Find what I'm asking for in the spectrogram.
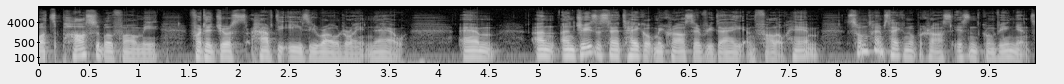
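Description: With an Irish accent and an animated tone, a man with a fairly low voice speaks at a moderate pace with ordinary pitch variation, on a very clean recording with a silent background. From Ireland. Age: 60s. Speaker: pastor and mental health professional. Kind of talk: casual interview conversation. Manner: animated, self-deprecating humor.

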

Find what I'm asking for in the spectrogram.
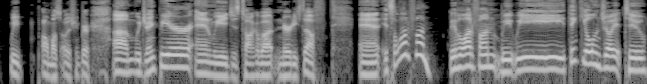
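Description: The man's voice is fairly high in pitch, with a dark, mellow tone. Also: lively intonation, fairly quick pace, very clean recording, silent background. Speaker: podcast host. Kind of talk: casual chat.

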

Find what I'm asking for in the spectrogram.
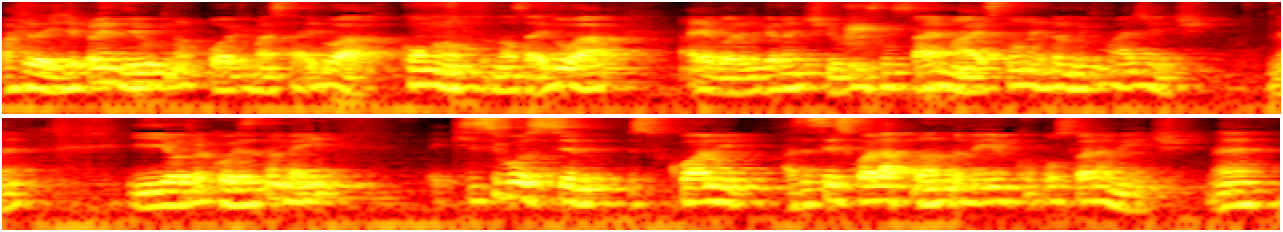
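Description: Through audible room echo and noticeable background noise, a man talks at a fairly quick pace with fairly even intonation. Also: medium pitch for a man. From Minas Gerais, Belo Horizonte. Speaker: clothing brand co-founder. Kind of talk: casual chat.

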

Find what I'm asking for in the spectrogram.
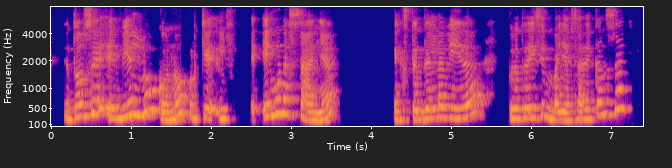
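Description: A woman's high-pitched voice with a dark, mellow tone, very wide pitch swings, very even loudness and a fairly slow pace. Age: 70s. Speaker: journalist and social entrepreneur. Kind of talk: interview.

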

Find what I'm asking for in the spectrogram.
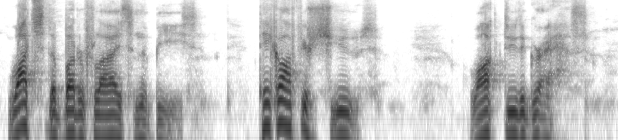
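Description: A man with an American accent, medium-pitched, very slow, with vocal fry, lively intonation, long and frequent pauses, and a very clean recording over a silent background. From United States. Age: 60s. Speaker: father of the host, political commentator. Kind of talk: political monologue.

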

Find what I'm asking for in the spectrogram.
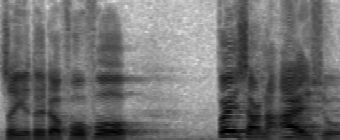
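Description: In a very clean recording with a silent background, a man speaks at a fairly slow pace in a high pitch with ordinary pitch variation. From Kaiping, Guangdong, China. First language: Cantonese (Taishanese/Kaiping) (speaking Chinese). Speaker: pastor. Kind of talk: sermon.

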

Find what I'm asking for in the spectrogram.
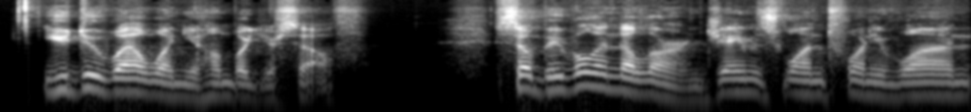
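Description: Over a silent background in a very clean recording, a man with a bright, sharp tone speaks at a moderate pace with ordinary pitch variation. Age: 60s. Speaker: bible teacher podcast host. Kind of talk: solo religious talk. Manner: casual, conversational.

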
